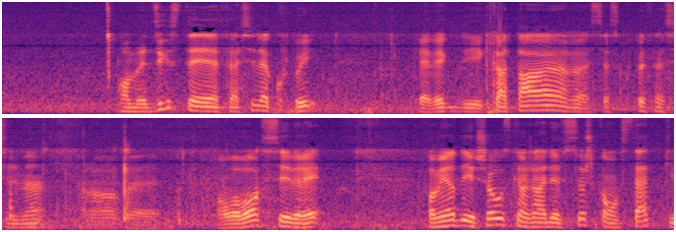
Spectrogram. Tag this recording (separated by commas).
Speech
